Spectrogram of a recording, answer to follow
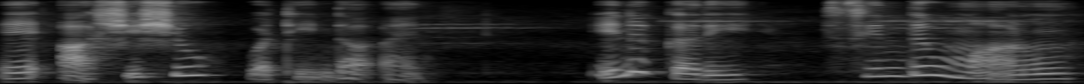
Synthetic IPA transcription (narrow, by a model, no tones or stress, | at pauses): ẽːa̰ːʃɪʃjũʋɐʈʰḭ̃ːn̆d̪a̰ʔaɦɪnɪ̆ | ɪnəkɐɾesɪ̃nd̪ʱũma̰ːɳ̤ũ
